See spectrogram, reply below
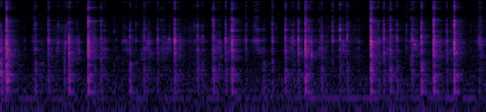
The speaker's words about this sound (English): You can then scrape off the other spoon there, so you get it fully mixed in.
